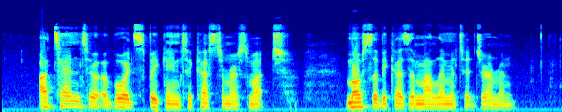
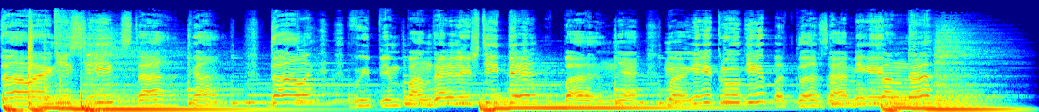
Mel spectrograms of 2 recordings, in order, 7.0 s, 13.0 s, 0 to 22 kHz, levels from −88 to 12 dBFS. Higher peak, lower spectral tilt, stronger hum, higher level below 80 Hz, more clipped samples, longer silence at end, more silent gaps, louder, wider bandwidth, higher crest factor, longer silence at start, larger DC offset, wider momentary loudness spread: about the same, 0 dBFS vs 0 dBFS; second, -4 dB/octave vs -5.5 dB/octave; neither; second, -48 dBFS vs -18 dBFS; neither; first, 0.6 s vs 0.1 s; neither; second, -17 LUFS vs -14 LUFS; second, 10.5 kHz vs 16.5 kHz; first, 18 dB vs 12 dB; first, 0.5 s vs 0 s; neither; second, 8 LU vs 11 LU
